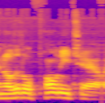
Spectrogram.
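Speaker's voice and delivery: ordinary delivery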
